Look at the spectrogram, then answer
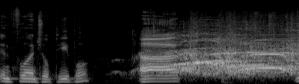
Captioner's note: cheers and applause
